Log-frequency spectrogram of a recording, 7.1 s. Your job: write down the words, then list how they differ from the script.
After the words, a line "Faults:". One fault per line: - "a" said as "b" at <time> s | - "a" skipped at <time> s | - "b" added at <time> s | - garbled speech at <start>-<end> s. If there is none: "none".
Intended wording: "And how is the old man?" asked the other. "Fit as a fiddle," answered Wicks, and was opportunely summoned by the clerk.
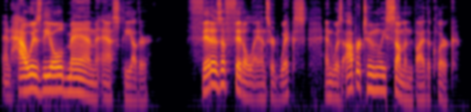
"And how is the old man?" asked the other. "Fit as a fiddle," answered Wicks, and was opportunely summoned by the clerk.
Faults:
none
